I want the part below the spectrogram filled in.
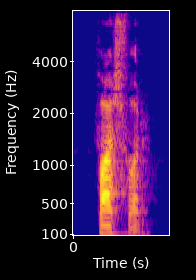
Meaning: phosphorus
- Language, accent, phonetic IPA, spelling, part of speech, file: Catalan, Valencia, [ˈfɔs.for], fòsfor, noun, LL-Q7026 (cat)-fòsfor.wav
